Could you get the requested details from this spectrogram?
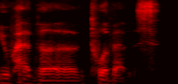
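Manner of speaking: very low, very quiet, deep hushed delivery. Imitating how the boss says the deadline line: imitating the boss's low voice. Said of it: "He says it so low and stuff".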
